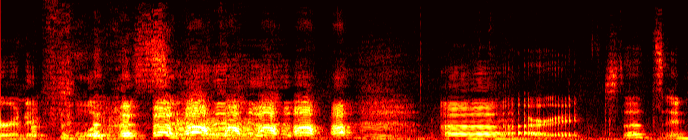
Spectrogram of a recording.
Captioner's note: group laughs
